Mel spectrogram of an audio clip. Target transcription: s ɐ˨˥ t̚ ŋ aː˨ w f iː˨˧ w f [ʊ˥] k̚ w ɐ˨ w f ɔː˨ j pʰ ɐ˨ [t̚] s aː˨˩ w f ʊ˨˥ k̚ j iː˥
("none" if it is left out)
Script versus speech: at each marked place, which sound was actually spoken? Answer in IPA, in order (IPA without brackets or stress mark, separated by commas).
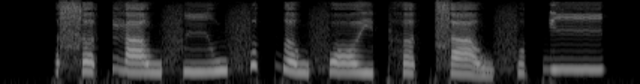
ʊ˥, t̚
